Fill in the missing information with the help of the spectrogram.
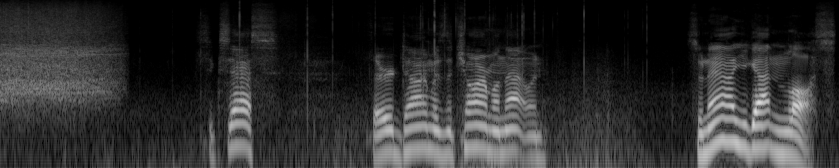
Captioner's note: noise of crowd cheering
